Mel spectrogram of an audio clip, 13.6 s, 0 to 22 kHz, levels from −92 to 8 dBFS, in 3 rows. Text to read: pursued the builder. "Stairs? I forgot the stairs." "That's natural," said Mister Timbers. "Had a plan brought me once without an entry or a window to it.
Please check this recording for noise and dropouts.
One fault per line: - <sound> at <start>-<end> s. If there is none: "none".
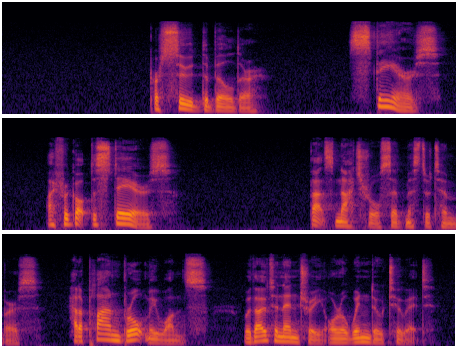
none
